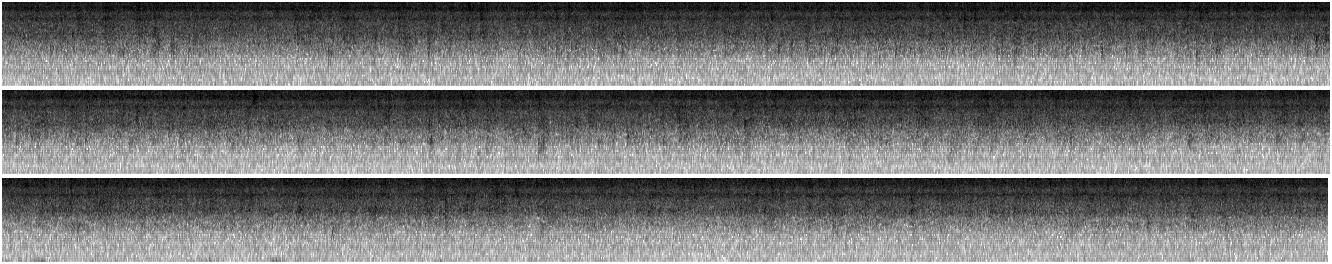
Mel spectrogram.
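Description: Heavy downpour: rain falling hard, a steady, even hiss with no breaks.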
